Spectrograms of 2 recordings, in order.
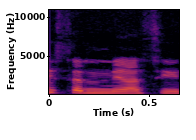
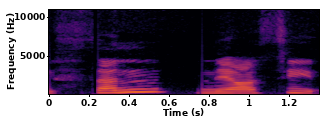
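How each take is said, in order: First: Said in the usual way. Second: सन्यासी drawn out very slowly with a held न्न; slow syllable-by-syllable. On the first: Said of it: "आप बोल के देखिए खुद भी". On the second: Shown as a demonstration. Teacher to students, slowly sounding out सन्यासी. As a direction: stretch सन्यासी out, pausing between syllables. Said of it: "दो बार आप रुके हैं".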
